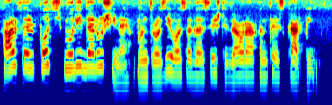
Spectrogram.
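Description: A woman's voice: mid-range voice, fairly even intonation, a bit bright, voice pushed up, lightly acted. A woman voicing a drunk, crude, hysterical young woman with coarse, mocking outbursts. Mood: shrill, crude.

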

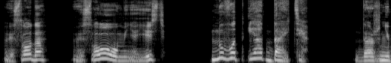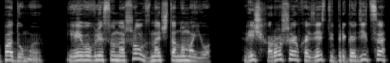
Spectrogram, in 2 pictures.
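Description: A woman's voice: medium pitch, normal speed, creaky, no room sound. A stubborn, grumpy old forest spirit mumbles and lisps through his few teeth, as a woman puts him on for an audiobook. He is hard of hearing, contrary and sly. The voice is dry and close, with no room around it. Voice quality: mumbling, lisping old man's speech. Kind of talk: audiobook reading.

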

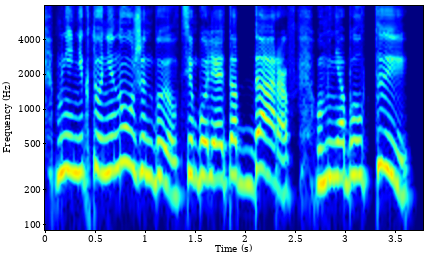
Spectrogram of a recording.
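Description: A woman voicing a hurt young woman who speaks in high, tearful, outraged outbursts. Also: expressive, fairly quick, dry recording, clean studio sound.

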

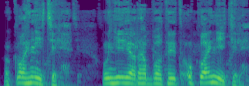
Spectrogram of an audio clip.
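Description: A man's voice: on the high side, animated, a little fast, dark tone, pitched above the performer's own voice. A man voicing a young male hero in an audiobook, exclaiming in a raised voice. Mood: excited.

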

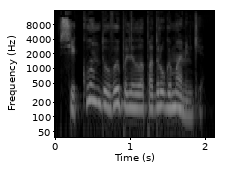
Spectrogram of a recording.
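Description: A man narrating a first-person audiobook in a measured, wry storytelling manner. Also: fairly high pitch, dark tone, no echo, clean studio sound.

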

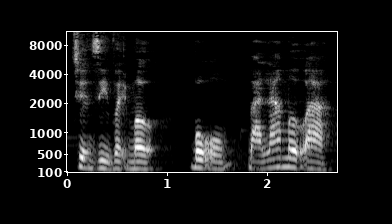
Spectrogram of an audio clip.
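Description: A woman's voice: on the low side, fairly even intonation, measured pace, darkish tone, faint music behind. A woman voicing a frightened, chatty young housemaid, talking in breathless, fretful bursts. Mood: worried.

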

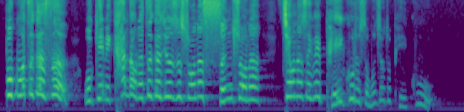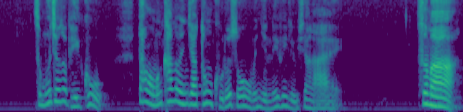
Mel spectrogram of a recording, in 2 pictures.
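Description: A woman preaching a sermon in church, animated, with frequent laughter and emphatic sentence endings. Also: high-pitched.

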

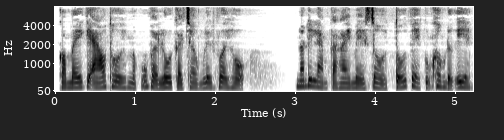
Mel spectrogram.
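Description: A woman's voice: low-pitched, fairly even intonation, racing, warm tone. A woman voicing a domineering, self-pitying mother-in-law who scolds sharply. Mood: reproachful.

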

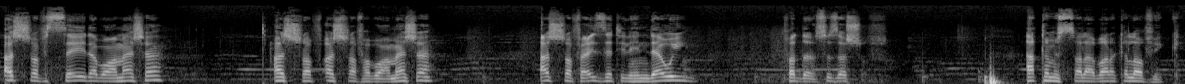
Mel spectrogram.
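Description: Man, teacher, high bright voice, corrects pronunciation syllable by syllable. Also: a little fast, long pauses, soft background music. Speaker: teacher correcting students' call to prayer. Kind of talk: live online recitation lesson.

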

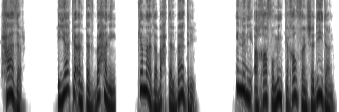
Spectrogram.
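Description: A man's voice: fairly high pitch, very animated, brisk, darkish tone, slightly rough, no room sound, clean studio sound. Man doing a small cheeky boy. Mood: teasing.

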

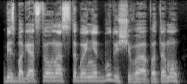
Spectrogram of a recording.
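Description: A man's voice: a little high, fast talker, pitched above the performer's own voice, natural voice. A man voicing a bold mercenary captain who gives clipped, commanding orders, in an audiobook.

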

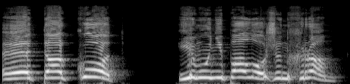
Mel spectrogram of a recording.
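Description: A woman voicing a furious, capricious male high demon who bellows and shouts at people. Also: normal speed, lightly acted. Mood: roaring.

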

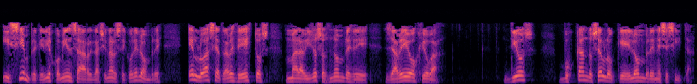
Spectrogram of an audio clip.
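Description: A man's voice: medium pitch, slow pace, dry recording, lo-fi sound. Man teaching a radio Bible study. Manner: addresses the listener directly; steady explanatory teaching.

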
